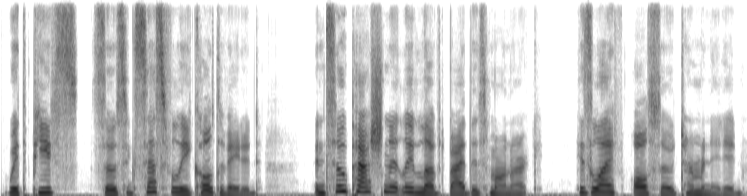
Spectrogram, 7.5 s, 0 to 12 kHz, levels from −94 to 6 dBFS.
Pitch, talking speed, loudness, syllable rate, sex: 230 Hz, 130 wpm, -20 LUFS, 5.3 syllables/s, female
